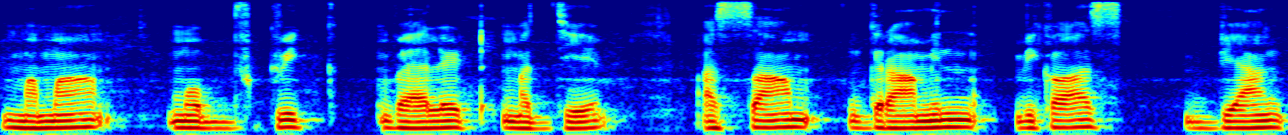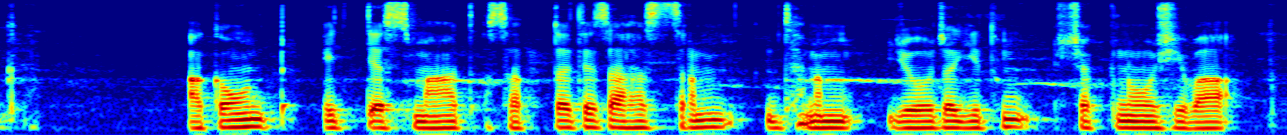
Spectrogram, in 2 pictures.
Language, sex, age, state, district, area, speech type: Sanskrit, male, 18-30, Karnataka, Bellary, rural, read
